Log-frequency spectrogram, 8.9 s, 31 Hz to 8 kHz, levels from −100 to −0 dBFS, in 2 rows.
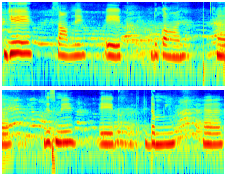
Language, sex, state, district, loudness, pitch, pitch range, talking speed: Hindi, female, Punjab, Pathankot, -18 LUFS, 240 Hz, 230-260 Hz, 60 wpm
